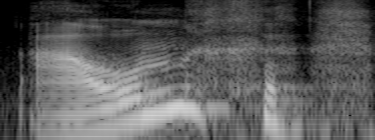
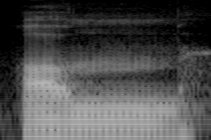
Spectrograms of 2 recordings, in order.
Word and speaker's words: Om: would be pronounced as a O, like a long vowel O. It's called a monophthong. It would be. With a long vowel, and it is written like this, O with 2 dots. Yeah. So it would not be chanted Aum, but it would be chanted Om.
